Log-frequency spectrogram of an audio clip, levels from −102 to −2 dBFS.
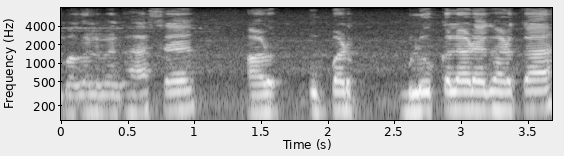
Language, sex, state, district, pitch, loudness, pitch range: Hindi, male, Bihar, East Champaran, 165 Hz, -15 LUFS, 155-170 Hz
